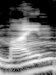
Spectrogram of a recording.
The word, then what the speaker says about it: Main: And then suddenly she wakes up as a very young girl called, it's pronounced Mine, but it's spelled Maine, like a main character.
